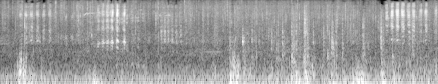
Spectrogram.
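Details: Nigerian Dwarf show goats on a dairy goat ranch: a few short harmonic bleats scattered through the recording over a heavy, constant low rumble.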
